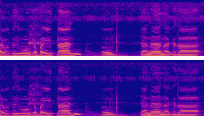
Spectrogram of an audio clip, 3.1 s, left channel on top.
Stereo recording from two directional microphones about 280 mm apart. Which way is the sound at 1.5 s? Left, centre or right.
Centre.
